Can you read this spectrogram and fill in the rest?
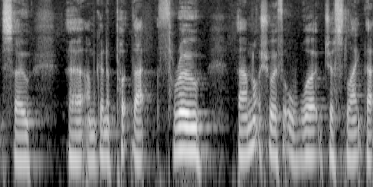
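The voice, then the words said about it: Voice in poor condition. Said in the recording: “my voice isn't good”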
